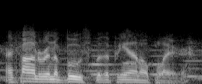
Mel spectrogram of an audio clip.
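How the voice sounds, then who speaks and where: An actor playing a wisecracking private detective, deadpan and clipped, narrating his case in a vintage radio noir drama. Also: on the low side, fast talker, over music, lightly acted. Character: wisecracking, hard-boiled male private detective. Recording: dull vintage radio recording.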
